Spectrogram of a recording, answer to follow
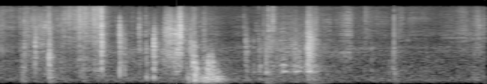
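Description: A sticky Cricut cutting mat being peeled back off a paper envelope: paper rustling and the crackle of the adhesive letting go, with a louder rustle a little under two seconds in, then quieter handling.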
